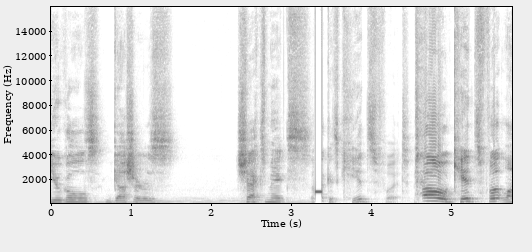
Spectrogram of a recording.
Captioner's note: beep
